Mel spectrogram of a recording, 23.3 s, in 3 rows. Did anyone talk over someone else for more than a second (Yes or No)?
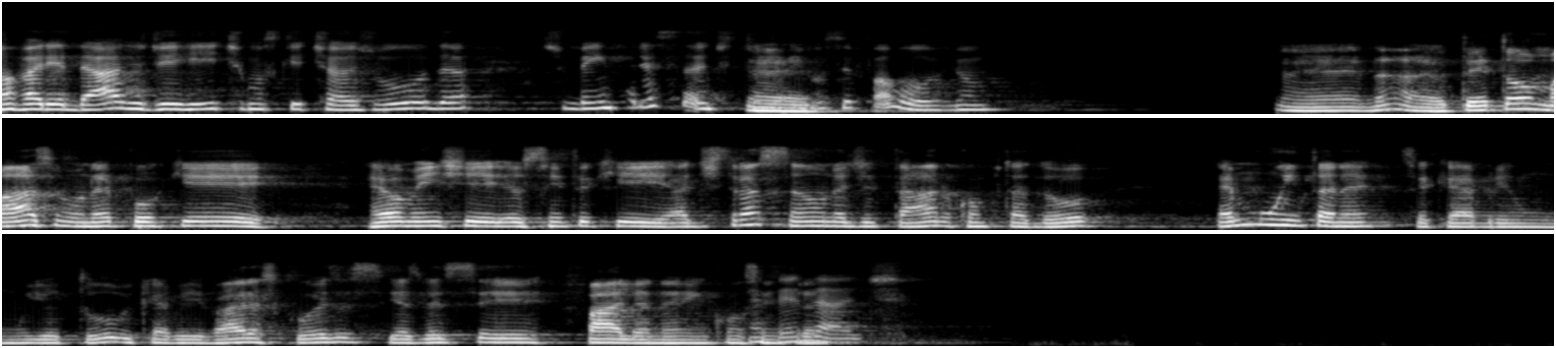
No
